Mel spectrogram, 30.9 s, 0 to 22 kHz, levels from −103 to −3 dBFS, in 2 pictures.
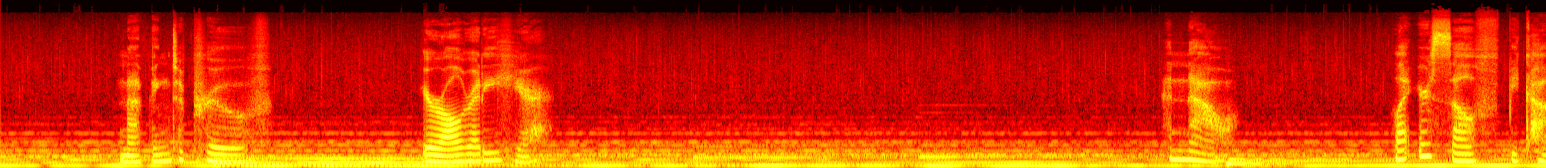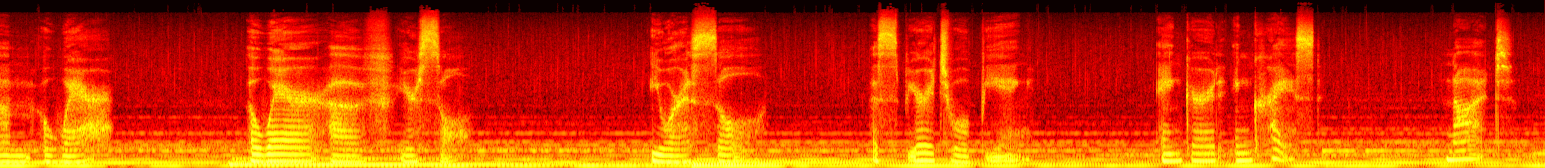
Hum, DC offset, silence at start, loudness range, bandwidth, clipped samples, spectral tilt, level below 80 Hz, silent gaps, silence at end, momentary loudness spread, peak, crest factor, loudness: none; under 0.1%; 0 s; 8 LU; 15.5 kHz; under 0.1%; -5 dB/octave; -30 dBFS; none; 0 s; 12 LU; -4 dBFS; 18 dB; -23 LUFS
